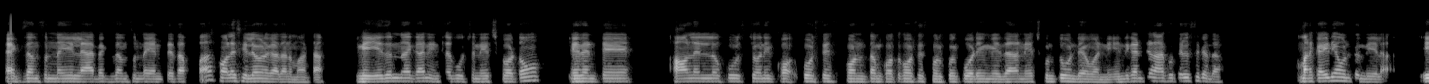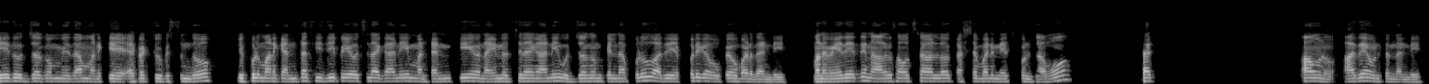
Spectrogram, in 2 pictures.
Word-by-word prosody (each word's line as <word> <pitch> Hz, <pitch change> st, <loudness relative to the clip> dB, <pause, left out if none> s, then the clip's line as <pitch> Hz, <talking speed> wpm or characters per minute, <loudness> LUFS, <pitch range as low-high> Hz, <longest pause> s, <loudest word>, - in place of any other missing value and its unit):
ఎగ్జామ్సున్నయి, 140 Hz, 0 st, -1 dB
lab 130 Hz, +1 st, +3 dB
ఎగ్జామ్సున్నాయంటే 130 Hz, -1 st, -3 dB
తప్ప, -, -, -10 dB, 0.2 s
కాలేజీకెళ్ళేవాడిని 140 Hz, -3 st, +2 dB
గాదనమాట. 115 Hz, -3 st, -3 dB, 0.7 s
ఏదున్నా 150 Hz, +1 st, +1 dB
గానీ 150 Hz, 0 st, +2 dB
ఇంట్లో 135 Hz, +2 st, -4 dB
గూర్చొని 135 Hz, 0 st, -4 dB
నేర్చుకోటం, 135 Hz, +4 st, 0 dB, 0.4 s
లేదంటే, 140 Hz, 0 st, +3 dB, 0.7 s
ఆన్‌లైన్‌లో 140 Hz, 0 st, +1 dB
కూర్చొని 140 Hz, 0 st, -2 dB
కో 135 Hz, -, +2 dB, 0.2 s
కోర్సెస్ 140 Hz, -1 st, 0 dB
కొంటం, 135 Hz, 0 st, +1 dB
కొత్త 130 Hz, +1 st, -1 dB
కోర్సెస్ 135 Hz, -1 st, -1 dB
కొనుక్కొని 130 Hz, 0 st, -1 dB
కోడింగ్ 130 Hz, 0 st, +1 dB
మీద, 125 Hz, 0 st, 0 dB, 0.2 s
నేర్చుకుంటూ 130 Hz, +2 st, -3 dB
ఉండేవాడిని. 120 Hz, -3 st, -1 dB
ఎందుకంటే, 145 Hz, +4 st, -1 dB
నాకు 150 Hz, 0 st, 0 dB
తెలుసు 160 Hz, +2 st, -1 dB
గదా! 120 Hz, -4 st, -4 dB, 0.8 s
మనకైడియా 150 Hz, +4 st, +5 dB
ఉంటుంది 145 Hz, -4 st, -4 dB
ఇలా. -, -, -4 dB, 0.4 s
ఏది, 155 Hz, +1 st, +3 dB
ఉద్యోగం 145 Hz, 0 st, -2 dB
మీద 140 Hz, 0 st, -2 dB, 0.2 s
మనకీ 130 Hz, +2 st, +1 dB, 0.2 s
ఎఫెక్ట్ 145 Hz, +1 st, -1 dB
చూపిస్తుందో, 140 Hz, +2 st, -1 dB, 0.4 s
ఇప్పుడు 155 Hz, +1 st, +3 dB
మనకెంత 145 Hz, +1 st, +1 dB
సీజీపీ 160 Hz, +1 st, +1 dB
ఒచ్చినా 155 Hz, +1 st, +1 dB
గానీ, 150 Hz, +1 st, 0 dB
మన 140 Hz, -, 0 dB
10కి 140 Hz, +3 st, 0 dB, 0.2 s
నైనొచ్చినా 140 Hz, +2 st, +1 dB
గానీ, 145 Hz, +3 st, +2 dB
ఉద్యోగం‌కెళ్ళినప్పుడు 145 Hz, +3 st, -1 dB
అది 145 Hz, 0 st, 0 dB
ఎప్పటిక 160 Hz, +3 st, 0 dB
ఉపయోగపడదండి. 125 Hz, -5 st, 0 dB, 0.4 s
మనం 135 Hz, 0 st, +4 dB
ఏదైతే 155 Hz, +3 st, +2 dB
4 145 Hz, +2 st, +1 dB
సంవత్సరాలలో 145 Hz, 0 st, 0 dB
కష్టపడి 140 Hz, +1 st, -2 dB
నేర్చుకుంటామో 135 Hz, +4 st, -2 dB, 0.8 s
టక్ -, -, +5 dB, 1.5 s
అవును. 150 Hz, -4 st, +2 dB, 0.2 s
అదే 160 Hz, +4 st, +3 dB
ఉంటుందండి. 120 Hz, -4 st, -4 dB
140 Hz, 125 wpm, -25 LUFS, 130-145 Hz, 1.5 s, మనకైడియా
